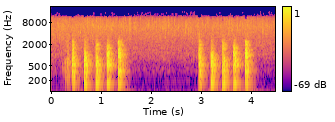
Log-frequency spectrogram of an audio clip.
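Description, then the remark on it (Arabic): Two quick bursts of five sharp knocks on the wooden door of a brother's room at home, evenly spaced, with a short pause between the sets. The knocks are clear, with no voices. “تفضلوا، الباب مفتوح.”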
